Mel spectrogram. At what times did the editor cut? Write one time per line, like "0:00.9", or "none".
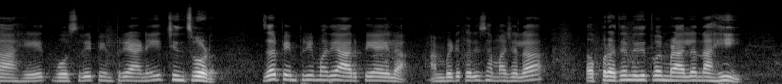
none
